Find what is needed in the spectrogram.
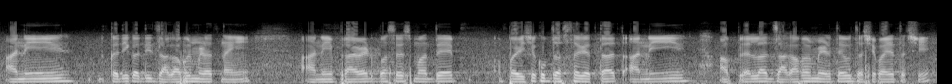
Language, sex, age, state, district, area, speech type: Marathi, female, 18-30, Maharashtra, Nagpur, urban, spontaneous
